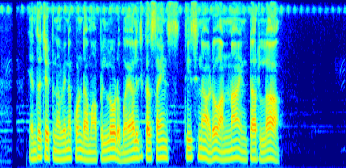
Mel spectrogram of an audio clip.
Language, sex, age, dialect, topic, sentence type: Telugu, male, 41-45, Southern, agriculture, statement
